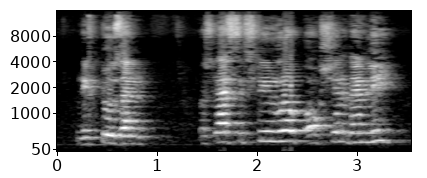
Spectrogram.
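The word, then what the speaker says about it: Pnictogen: निक्टोजन, जिसमें P silent होता है आपका।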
